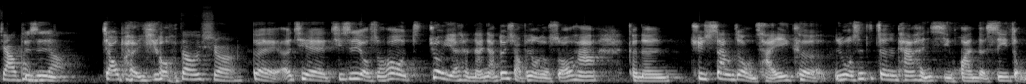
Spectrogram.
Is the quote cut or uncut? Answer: cut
